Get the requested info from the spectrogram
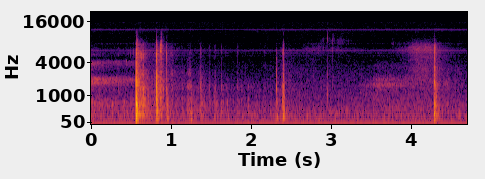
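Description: Sharp clicks and taps from a cardboard advent calendar being handled: a quick cluster in the first second or so, the loudest about half a second in, then single ticks about two and a half and four seconds in.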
